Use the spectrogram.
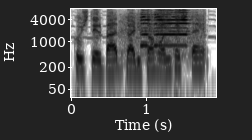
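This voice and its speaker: A man's voice: a little high, flat delivery, a little fast. A man narrating a scripted moral story, with music playing behind him. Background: background music.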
